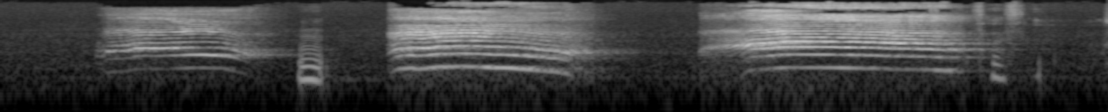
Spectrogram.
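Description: Infant cries in three drawn-out, rhythmic wails with brief in-breaths between, a normal tired, sleepy cry.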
